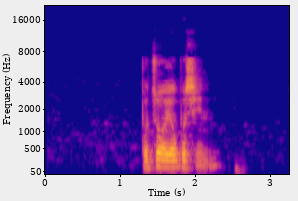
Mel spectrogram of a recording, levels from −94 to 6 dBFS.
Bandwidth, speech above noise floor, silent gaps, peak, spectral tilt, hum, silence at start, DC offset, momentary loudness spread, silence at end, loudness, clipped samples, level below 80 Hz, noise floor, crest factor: 9.8 kHz; 64 dB; none; -4 dBFS; -4 dB/octave; none; 1.3 s; under 0.1%; 14 LU; 1 s; -18 LUFS; under 0.1%; -64 dBFS; -82 dBFS; 20 dB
